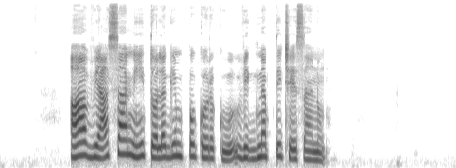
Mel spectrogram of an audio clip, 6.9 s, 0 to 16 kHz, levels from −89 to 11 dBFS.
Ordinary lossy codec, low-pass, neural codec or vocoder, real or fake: none; 14.4 kHz; none; real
